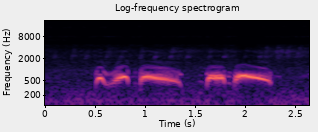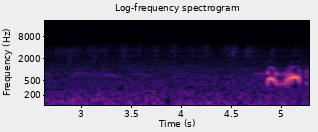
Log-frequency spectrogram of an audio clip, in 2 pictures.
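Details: Spotted dove used as a lure for wild birds, giving two rapid coo phrases of short note plus longer falling note, then a pause of about two and a half seconds before another short wavering note begins.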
